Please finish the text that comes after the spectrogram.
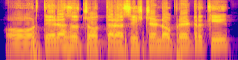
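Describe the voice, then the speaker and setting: A man's voice: mid-range voice, a little fast, fairly bright tone, clean tone. A man explaining exam updates informally as a coaching teacher, addressing students directly and repeating points for emphasis.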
